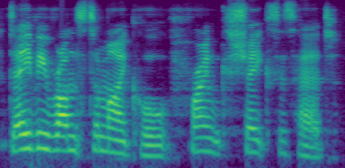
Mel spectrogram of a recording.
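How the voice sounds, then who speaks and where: A woman narrating stage directions in a script table read, measured and descriptive. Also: mid-range voice, expressive, fairly bright tone, lo-fi sound.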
